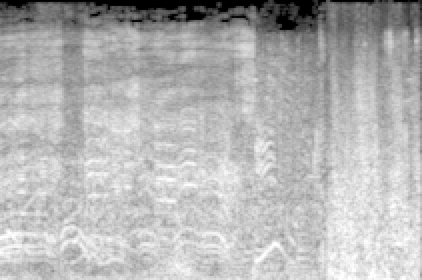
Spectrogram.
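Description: Dense, chaotic mix of many overlapping voices and sound effects playing at once, several of them sliding up and down in pitch, with a crash-like noise among them.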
